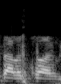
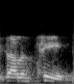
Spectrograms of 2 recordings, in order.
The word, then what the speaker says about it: Valentine: You said Valentine, which is right. Some people say Valentine, which is wrong.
